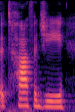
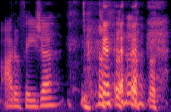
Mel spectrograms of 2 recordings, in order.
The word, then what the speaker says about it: autophagy: Um but this process when we go into fasting it's pronounced autophagy. The dyslexic in me says um autophasia.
